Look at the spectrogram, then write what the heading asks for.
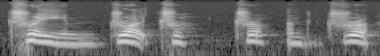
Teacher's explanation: In train and drain, we find that it becomes affricated somehow, affricated somehow.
